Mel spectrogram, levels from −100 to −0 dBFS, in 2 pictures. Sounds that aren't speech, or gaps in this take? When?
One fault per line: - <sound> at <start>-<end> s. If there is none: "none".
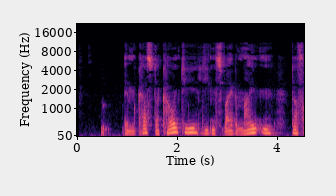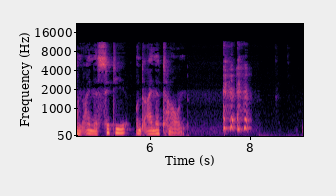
- cough at 7.4-8.1 s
